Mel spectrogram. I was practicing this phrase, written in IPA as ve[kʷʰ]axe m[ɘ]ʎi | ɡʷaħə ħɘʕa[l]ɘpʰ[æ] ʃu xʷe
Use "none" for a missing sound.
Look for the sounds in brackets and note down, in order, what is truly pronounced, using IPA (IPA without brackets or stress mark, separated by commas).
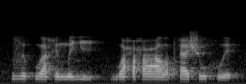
kʷ, e, lˠ, æ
